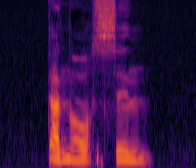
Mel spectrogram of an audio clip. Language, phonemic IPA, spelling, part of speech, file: Navajo, /tɑ̀nòhsɪ̀n/, danohsin, verb, Nv-danohsin.ogg
- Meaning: 1. second-person plural imperfective of nízin 2. second-person plural imperfective of yinízin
